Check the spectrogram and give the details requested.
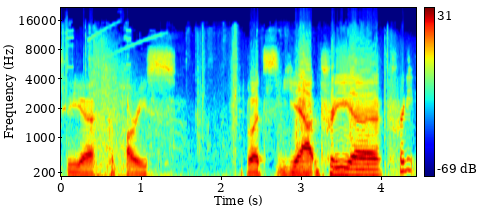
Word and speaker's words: Kiparis: gun and i used to thought it was pronounced tipperis but i looked it up and it's the uh caparies but yeah pretty uh pretty it's a decent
